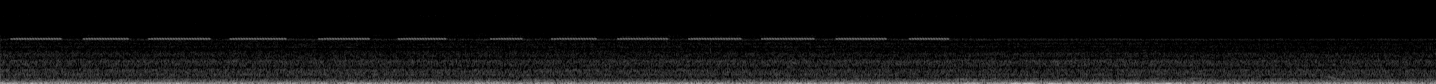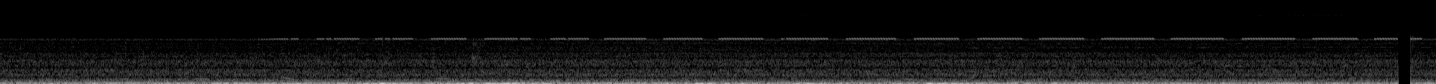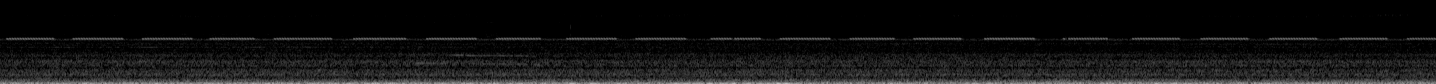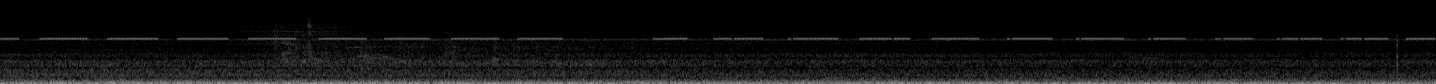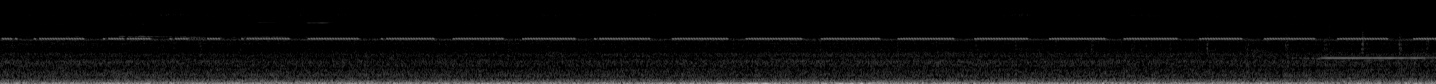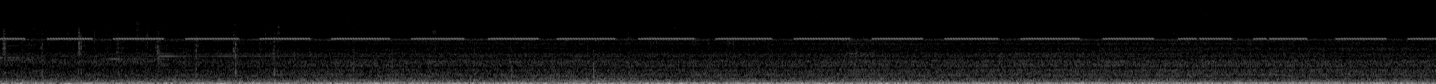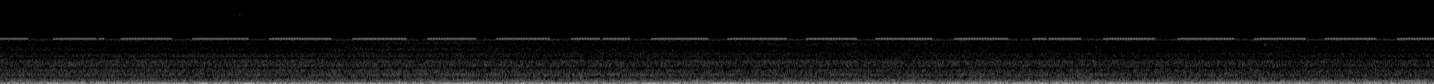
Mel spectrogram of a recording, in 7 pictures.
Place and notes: Mediapark, Köln - trains and tree crickets
(Tascam iXJ2 / iphone / Primo EM172)
Köln, Germany, 30 July 2019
